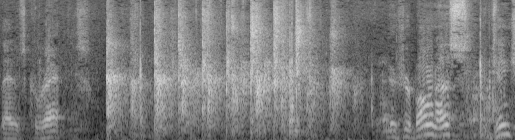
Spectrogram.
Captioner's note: audience applauding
